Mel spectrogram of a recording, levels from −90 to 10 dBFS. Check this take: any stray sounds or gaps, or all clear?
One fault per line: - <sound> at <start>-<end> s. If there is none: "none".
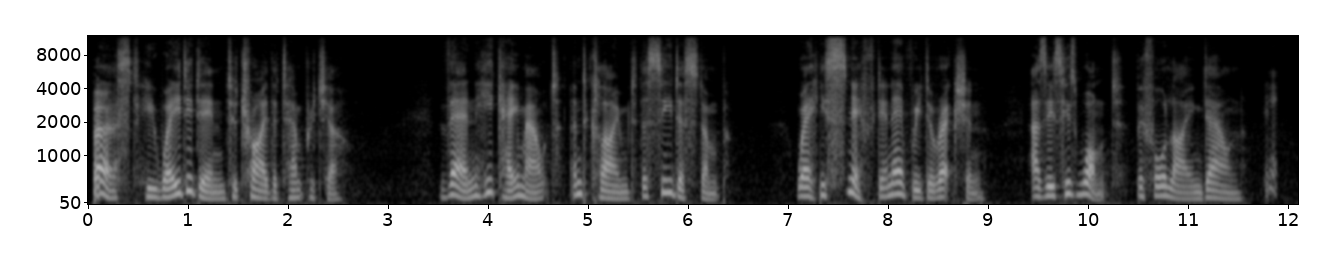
- dropout at 7.3-7.3 s
- laugh at 11.8-11.9 s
